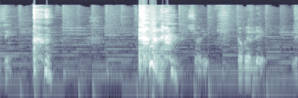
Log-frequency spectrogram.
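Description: A person coughs or clears their throat twice, briefly about half a second in and louder about two seconds in, over background music.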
